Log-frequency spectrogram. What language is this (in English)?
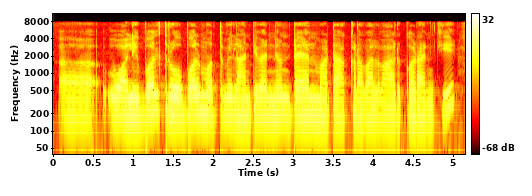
Telugu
